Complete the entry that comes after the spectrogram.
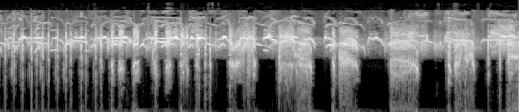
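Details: Mixed swiftlets calling: high buzzy chirps repeated rapidly, some longer rasping bursts breaking through the clicking.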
